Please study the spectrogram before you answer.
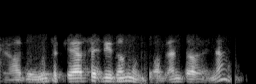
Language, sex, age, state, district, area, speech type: Nepali, male, 30-45, West Bengal, Darjeeling, rural, conversation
